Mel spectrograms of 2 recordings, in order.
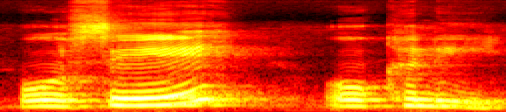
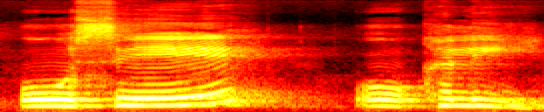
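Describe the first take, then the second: Both takes have the same delivery.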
